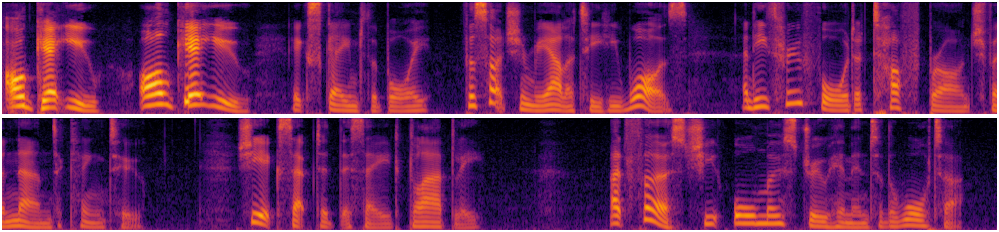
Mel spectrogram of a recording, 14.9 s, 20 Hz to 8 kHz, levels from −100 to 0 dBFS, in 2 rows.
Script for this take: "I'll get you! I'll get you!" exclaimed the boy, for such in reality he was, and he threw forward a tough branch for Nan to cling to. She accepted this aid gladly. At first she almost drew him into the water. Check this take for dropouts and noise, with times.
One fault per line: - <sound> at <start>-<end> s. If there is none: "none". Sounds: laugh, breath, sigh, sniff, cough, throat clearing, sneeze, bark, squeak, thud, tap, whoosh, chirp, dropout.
none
